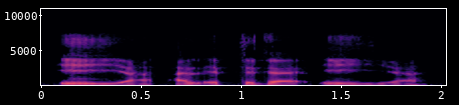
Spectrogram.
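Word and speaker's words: الابتدائية: Isn't it ibtida'i? Yeah, third from last letter, that's your hamza. That's just a simple glottal stop. So Okay. al-ibtida'iyya. Very nice. Okay, so al-ibtida'iyya.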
